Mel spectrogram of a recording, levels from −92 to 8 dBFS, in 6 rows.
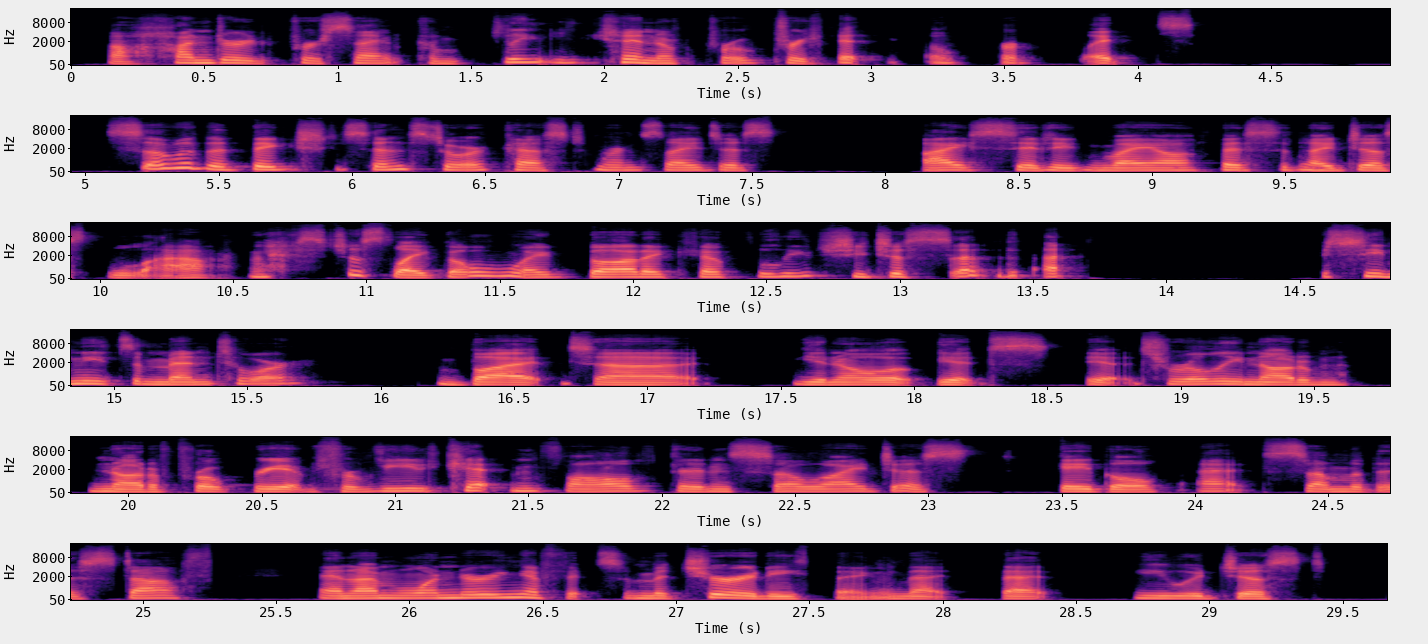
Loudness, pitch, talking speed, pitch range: -20 LUFS, 170 Hz, 165 wpm, 160-190 Hz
